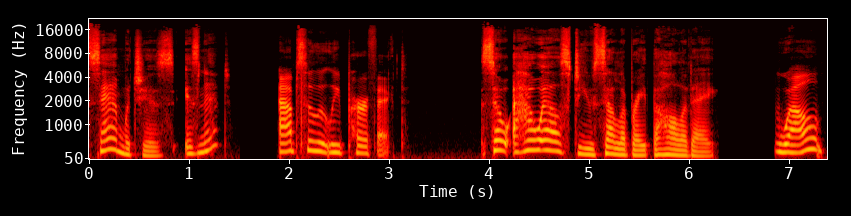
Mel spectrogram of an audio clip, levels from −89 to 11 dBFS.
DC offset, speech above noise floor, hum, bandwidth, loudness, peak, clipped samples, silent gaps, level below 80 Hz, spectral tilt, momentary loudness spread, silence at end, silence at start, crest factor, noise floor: under 0.1%; 60 dB; none; 19.5 kHz; -27 LUFS; -8 dBFS; under 0.1%; none; -68 dBFS; -4 dB/octave; 9 LU; 0.05 s; 0 s; 20 dB; -87 dBFS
